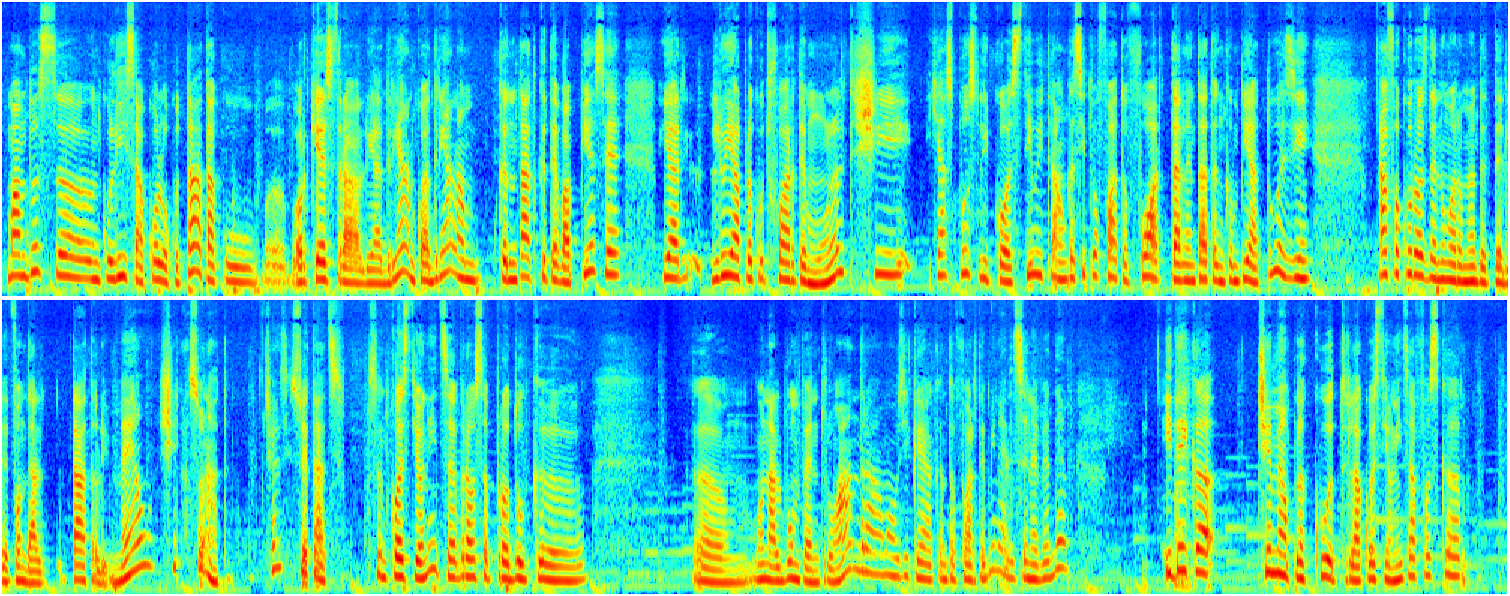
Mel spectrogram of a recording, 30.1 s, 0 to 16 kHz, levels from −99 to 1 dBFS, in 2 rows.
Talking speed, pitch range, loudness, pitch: 175 wpm, 185-250 Hz, -17 LUFS, 215 Hz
